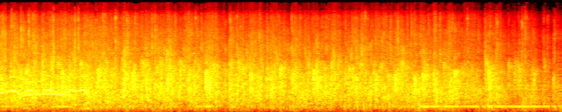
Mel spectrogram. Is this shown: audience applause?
yes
